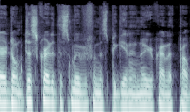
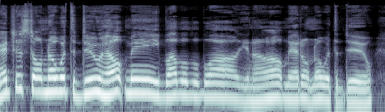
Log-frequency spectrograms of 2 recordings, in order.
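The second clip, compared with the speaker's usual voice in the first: mock crying, pleading, much higher pitch; 8 semitones higher than usual. Retelling a favorite movie scene, acting out the older sister, imitating the older sister crying. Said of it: "she's crying".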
